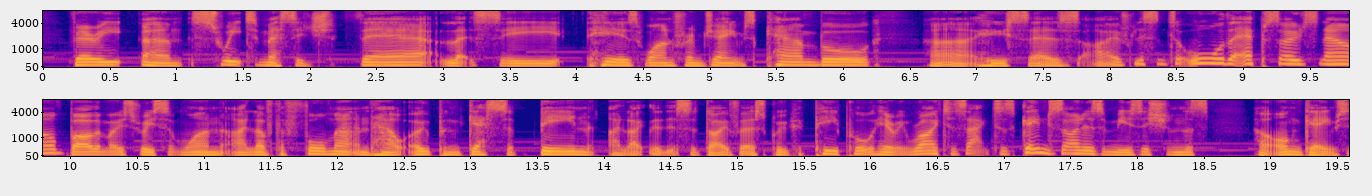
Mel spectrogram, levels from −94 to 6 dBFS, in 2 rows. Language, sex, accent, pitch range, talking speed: English, male, British, 125-155 Hz, 170 wpm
